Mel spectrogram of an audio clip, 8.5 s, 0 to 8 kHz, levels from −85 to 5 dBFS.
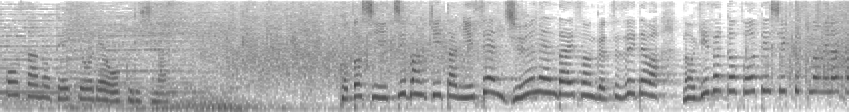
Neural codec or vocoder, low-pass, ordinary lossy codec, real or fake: none; none; none; real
